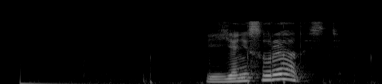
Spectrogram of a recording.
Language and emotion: Russian, positive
